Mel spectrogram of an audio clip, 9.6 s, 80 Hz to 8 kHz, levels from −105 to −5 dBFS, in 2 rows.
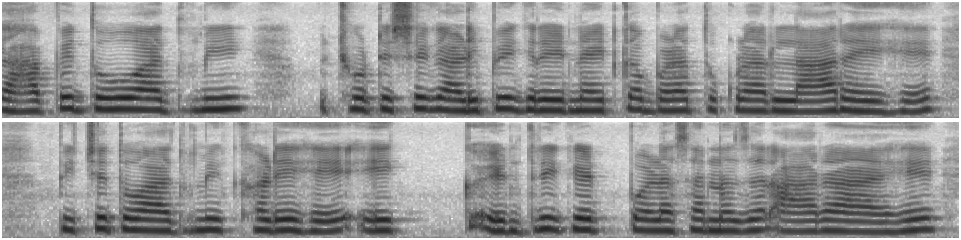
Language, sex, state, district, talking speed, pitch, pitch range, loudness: Hindi, female, Bihar, Jahanabad, 190 wpm, 230 Hz, 220-245 Hz, -25 LUFS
